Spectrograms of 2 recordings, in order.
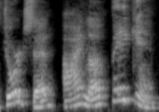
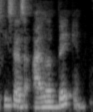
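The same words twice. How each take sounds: First: Happy voice. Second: Said in the usual way. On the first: Shown as a demonstration. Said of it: "so I can make my voice go up". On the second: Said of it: "that's George's exact words".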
